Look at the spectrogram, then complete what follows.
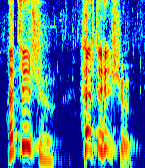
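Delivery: very high, loud words sneezed out. Narrator reads Shona's sheep's line, sneezing the words. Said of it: "sneezed Shona's sheep again".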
